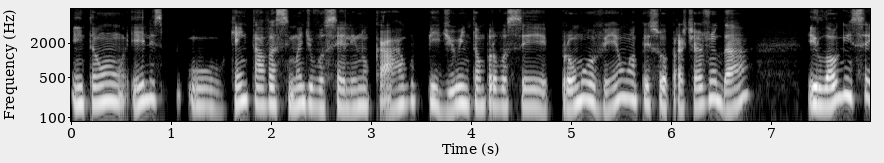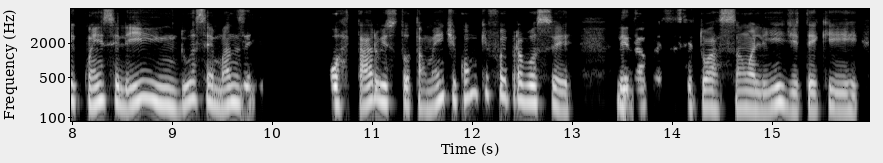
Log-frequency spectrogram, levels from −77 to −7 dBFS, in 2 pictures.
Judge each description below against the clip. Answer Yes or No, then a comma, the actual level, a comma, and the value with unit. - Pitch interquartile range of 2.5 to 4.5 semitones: Yes, average, 3.5 semitones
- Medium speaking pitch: Yes, medium, 175 Hz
